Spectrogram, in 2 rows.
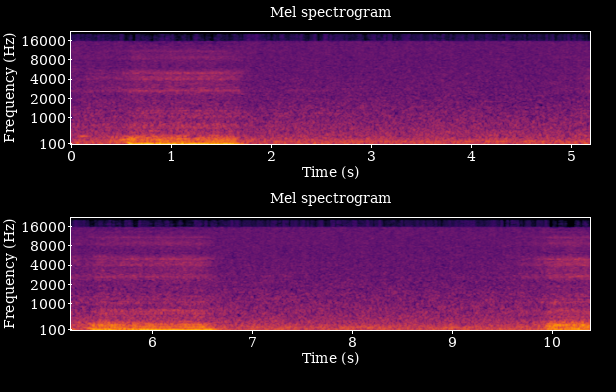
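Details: Low, buzzing snores roughly every five seconds, about 13 breaths a minute, with quiet breathing between over steady background noise; ordinary snoring.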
